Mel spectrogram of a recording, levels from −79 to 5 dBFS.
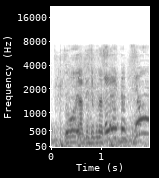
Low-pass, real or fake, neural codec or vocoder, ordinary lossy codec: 7.2 kHz; fake; codec, 44.1 kHz, 3.4 kbps, Pupu-Codec; AAC, 48 kbps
